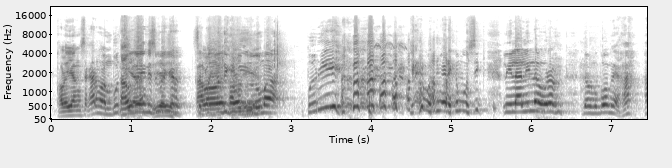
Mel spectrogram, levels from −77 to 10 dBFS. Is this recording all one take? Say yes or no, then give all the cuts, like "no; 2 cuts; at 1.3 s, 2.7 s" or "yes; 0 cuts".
yes; 0 cuts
